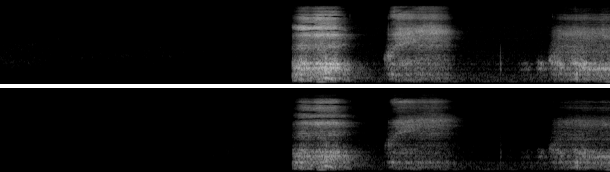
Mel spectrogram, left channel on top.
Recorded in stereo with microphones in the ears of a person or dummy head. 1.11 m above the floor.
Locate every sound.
2.9 s breathing: 50° left (ahead or behind), 0.7 m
